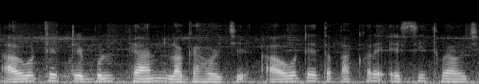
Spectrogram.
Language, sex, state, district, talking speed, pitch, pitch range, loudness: Odia, male, Odisha, Khordha, 150 wpm, 135 Hz, 125-140 Hz, -18 LUFS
